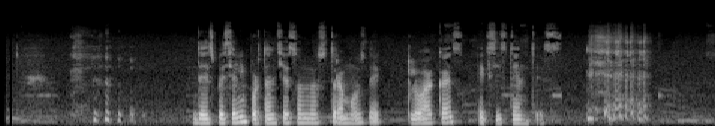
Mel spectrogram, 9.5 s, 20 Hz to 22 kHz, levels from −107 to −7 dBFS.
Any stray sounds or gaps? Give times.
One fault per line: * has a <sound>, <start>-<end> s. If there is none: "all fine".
* has a laugh, 0.9-2.0 s
* has a laugh, 7.8-8.7 s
